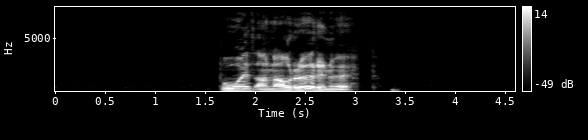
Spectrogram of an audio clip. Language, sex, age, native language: Icelandic, male, 50-59, Icelandic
